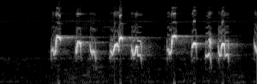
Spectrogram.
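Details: Streak-eared bulbul kept as a decoy bird, singing bursts of bubbly, chattering notes in two quick phrases, each a run of four to five short slurred syllables, with a short pause between them and no other sounds.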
